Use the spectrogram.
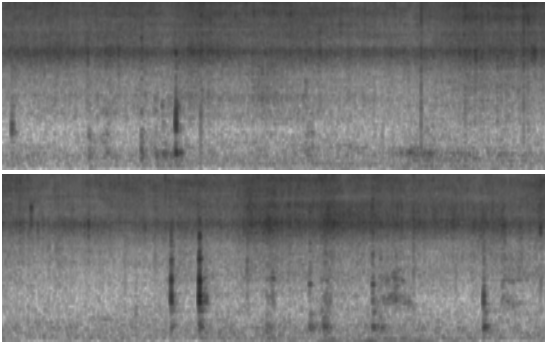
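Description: An egg frying in a pan for vegetable noodles gives a steady, close sizzle with a broad hiss, broken by scattered stirring clicks and small pops across the whole stretch, with no voices.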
